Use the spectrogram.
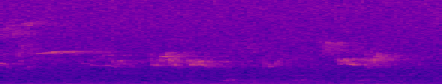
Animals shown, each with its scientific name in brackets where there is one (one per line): Red-eyed Vireo (Vireo olivaceus)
